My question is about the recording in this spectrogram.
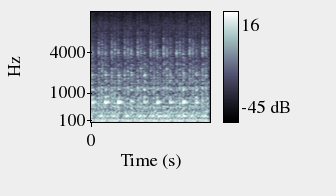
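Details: Dozer diesel just after replacing a failed alternator that had gone over 15 volts when revved and then quit charging; it idles with the gauge in the green. Steady, even beat with no misses, knocks or whine; normal idle.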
